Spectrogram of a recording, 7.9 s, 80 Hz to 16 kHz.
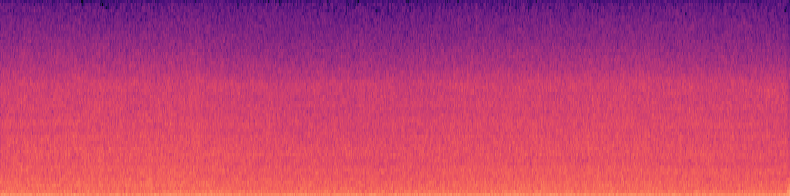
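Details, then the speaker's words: Honeywell HT-803 turbo fan after replacing noisy bearing bushings: runs with a steady even whoosh and low hum, relatively quiet, though the bearing noise is starting to come back; improved but not a 100% fix. "yeah it going for a little while the noise is coming back but it's still where I think it's better than the Y's [Music] it's still relatively quiet so some 100% fix but it's better"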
